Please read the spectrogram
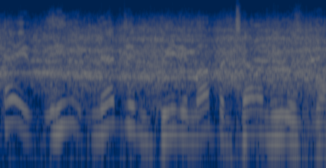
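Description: A person's voice talking, not close to the microphone, with a steady background noise of a crowd behind it.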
